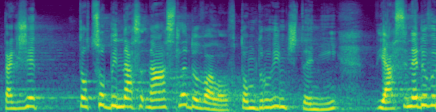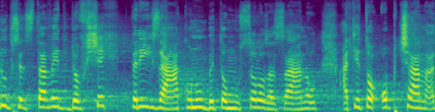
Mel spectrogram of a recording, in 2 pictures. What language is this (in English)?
Czech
